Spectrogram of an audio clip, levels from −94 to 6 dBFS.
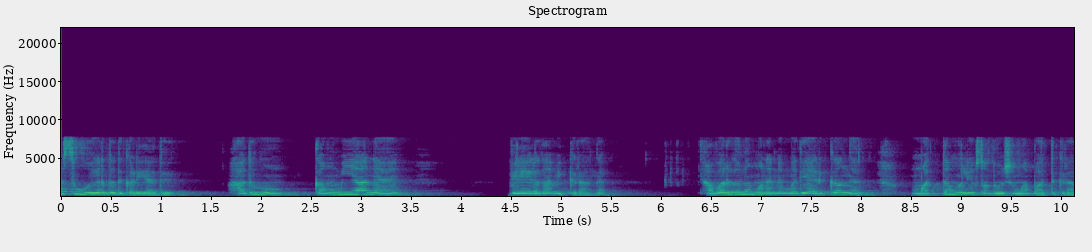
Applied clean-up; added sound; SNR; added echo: none; none; none; reverberation time 0.9 s.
